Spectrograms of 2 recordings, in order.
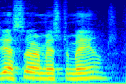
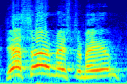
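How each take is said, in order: First: Said in the usual way. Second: Higher, louder eager "Yes, sir, Mister Mims"; hammed-up polite answer to a rich man; deferential. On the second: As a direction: lay on the respect for the millionaire. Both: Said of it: "you always say "Mister" to a millionaire".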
